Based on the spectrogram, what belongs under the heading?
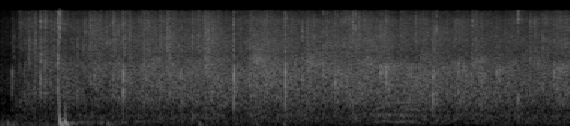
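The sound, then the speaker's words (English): An audience claps their hands in praise to God in a steady, sustained wash of applause, with a few sharper individual claps standing out and scattered voices mixed faintly underneath. “If you got away, you can clap your hands better and give God a praise right now.”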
